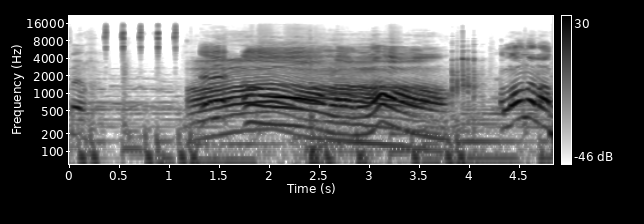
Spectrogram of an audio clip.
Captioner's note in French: exclamations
